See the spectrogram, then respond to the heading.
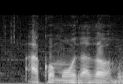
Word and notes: acomodador: Catalan

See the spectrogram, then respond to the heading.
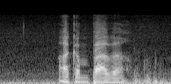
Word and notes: acampada: Catalan

